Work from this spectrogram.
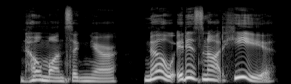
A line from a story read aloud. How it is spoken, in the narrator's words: cried Bonacieux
